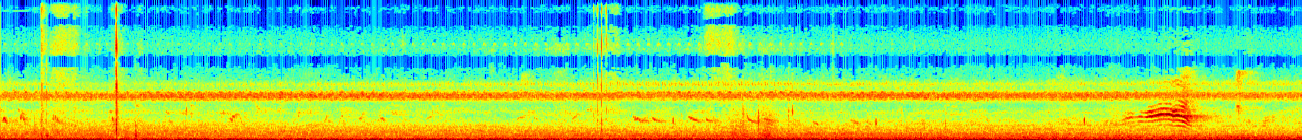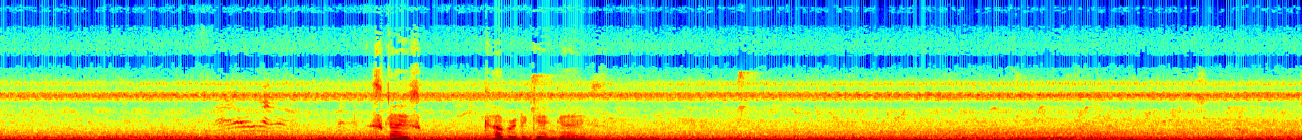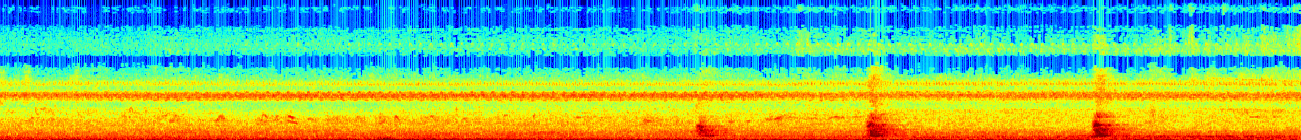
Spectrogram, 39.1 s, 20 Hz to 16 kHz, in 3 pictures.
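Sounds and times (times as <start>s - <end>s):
insect chorus trilling: 0.0s - 39.0s
low background rumble: 0.0s - 39.0s.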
